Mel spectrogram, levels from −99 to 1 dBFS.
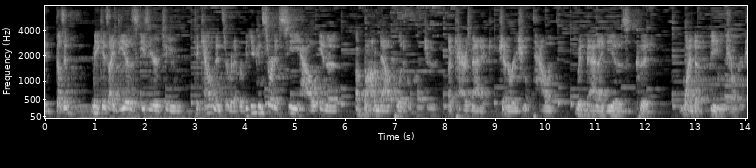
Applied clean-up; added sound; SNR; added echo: classical method WPE with log-MMSE.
